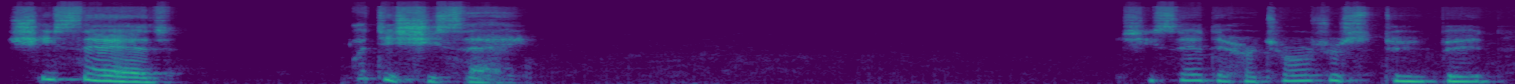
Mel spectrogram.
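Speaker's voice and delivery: half-whispered aside to herself; muttering to self. Real, not acted. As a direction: mumble while checking notes. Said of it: "Hold on".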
